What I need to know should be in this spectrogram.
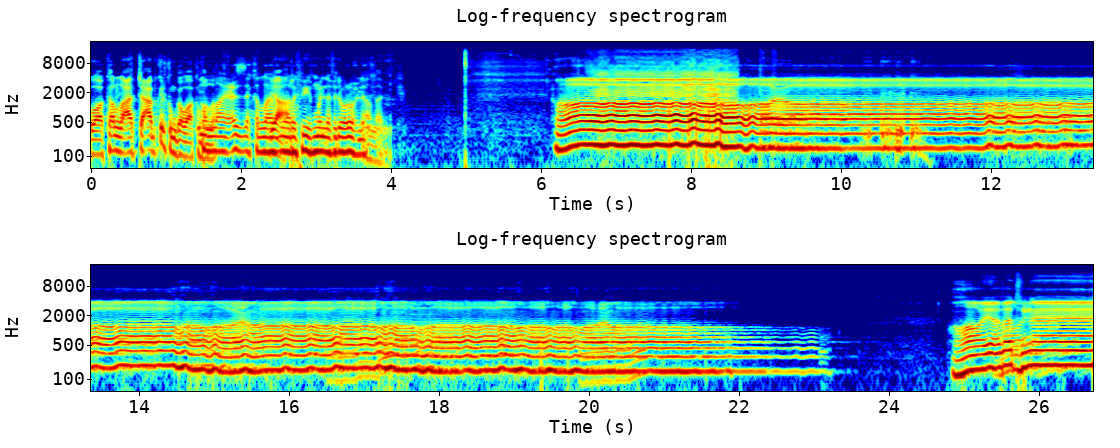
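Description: A young man chants in long, wavering sung phrases into a microphone, pausing between phrases.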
